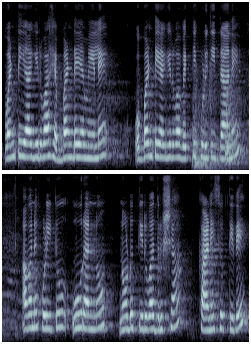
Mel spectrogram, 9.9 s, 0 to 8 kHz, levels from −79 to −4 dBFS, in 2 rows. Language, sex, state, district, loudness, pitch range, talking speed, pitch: Kannada, female, Karnataka, Chamarajanagar, -23 LUFS, 225-255 Hz, 75 wpm, 235 Hz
